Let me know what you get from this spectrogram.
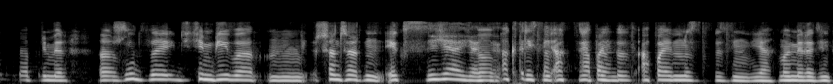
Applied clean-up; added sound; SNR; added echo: neural mask model DeepFilterNet 3.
